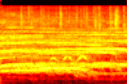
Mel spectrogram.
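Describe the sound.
A large audience cheers and shouts together, a loud, sustained wall of overlapping voices with scattered whoops that holds steady for about two seconds, cheering on a request to see a man drink from a can of Foster's.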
